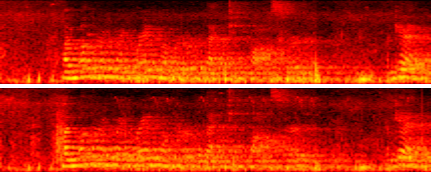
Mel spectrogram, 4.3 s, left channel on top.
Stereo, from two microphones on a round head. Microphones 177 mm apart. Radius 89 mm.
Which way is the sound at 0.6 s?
70° right (ahead or behind).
